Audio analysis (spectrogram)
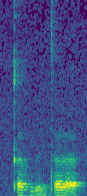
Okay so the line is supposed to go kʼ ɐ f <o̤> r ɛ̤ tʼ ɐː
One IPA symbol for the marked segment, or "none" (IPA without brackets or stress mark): o̤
